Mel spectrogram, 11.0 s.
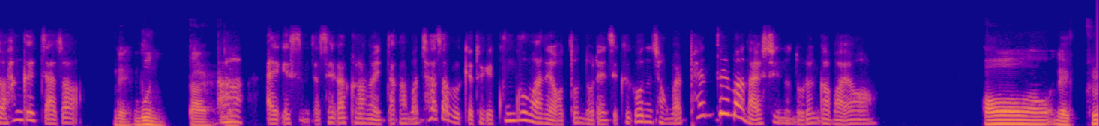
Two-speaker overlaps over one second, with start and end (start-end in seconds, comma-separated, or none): none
